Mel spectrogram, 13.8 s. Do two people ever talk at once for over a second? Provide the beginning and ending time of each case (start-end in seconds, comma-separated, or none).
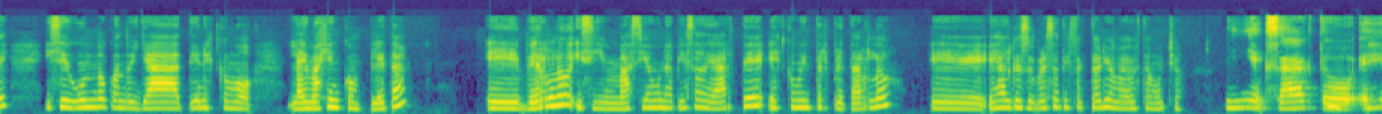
none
